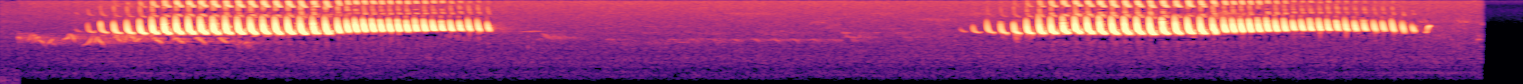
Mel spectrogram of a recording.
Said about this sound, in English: Oh, what a just... I know, that lovely trill, isn't it? Lovely trill, the Orange Crown Warbler. It has that sassy little inflection, where you get that.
